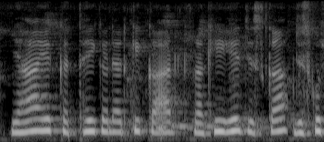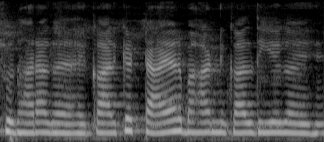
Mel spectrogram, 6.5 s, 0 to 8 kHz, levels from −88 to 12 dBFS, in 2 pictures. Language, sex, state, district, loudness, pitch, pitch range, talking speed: Hindi, female, Chhattisgarh, Bilaspur, -27 LUFS, 215 Hz, 205-235 Hz, 195 wpm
